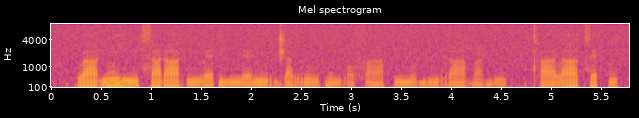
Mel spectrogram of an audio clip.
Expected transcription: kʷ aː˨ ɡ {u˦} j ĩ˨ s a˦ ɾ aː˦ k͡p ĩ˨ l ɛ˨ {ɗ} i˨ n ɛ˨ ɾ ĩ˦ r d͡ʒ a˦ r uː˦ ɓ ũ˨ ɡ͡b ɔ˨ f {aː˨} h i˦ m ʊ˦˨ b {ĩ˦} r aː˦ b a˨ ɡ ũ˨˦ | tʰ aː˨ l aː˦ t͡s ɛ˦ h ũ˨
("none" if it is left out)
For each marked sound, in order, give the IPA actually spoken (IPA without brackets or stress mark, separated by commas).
ũ˦, ɗ, aː˨, ĩ˨˦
